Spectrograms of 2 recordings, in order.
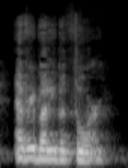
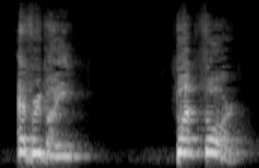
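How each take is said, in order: First: Said in the usual way. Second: Raised, punched-out punchline; theatrical outburst; emphatic exclamation. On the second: Acted. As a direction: call it out high and emphatic. Emphatic punchline, then repeated lower.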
